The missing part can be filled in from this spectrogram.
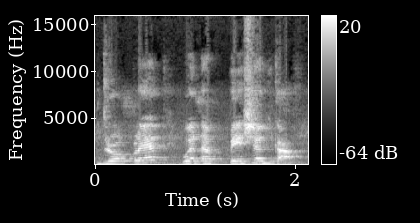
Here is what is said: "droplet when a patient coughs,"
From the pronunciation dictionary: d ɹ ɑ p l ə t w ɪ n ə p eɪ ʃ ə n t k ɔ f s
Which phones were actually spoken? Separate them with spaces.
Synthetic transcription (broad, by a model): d ɹ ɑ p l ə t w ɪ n ə p eɪ ʃ ə n t k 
